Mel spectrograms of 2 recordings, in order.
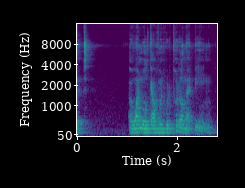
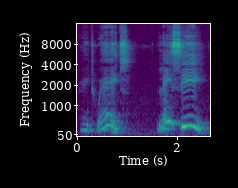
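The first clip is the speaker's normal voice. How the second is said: excited high call; much slower than usual. Real, not acted.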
